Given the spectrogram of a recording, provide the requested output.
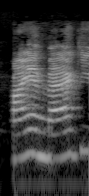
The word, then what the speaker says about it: Maggi: It was Brian Maggie. I don't know if I'm pronouncing your name right, Brian. Thanks, Terry. It's Brian Maggi.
